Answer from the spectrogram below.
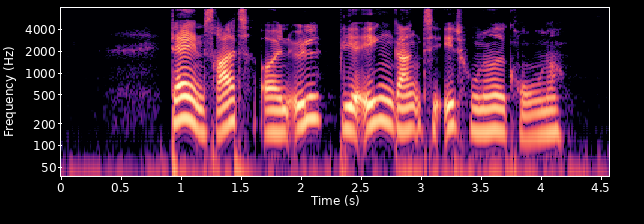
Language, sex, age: Danish, female, 42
